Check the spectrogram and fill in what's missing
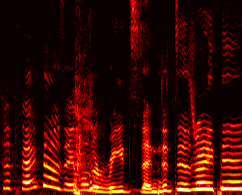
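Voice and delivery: talking through burning lips; amazed, mouth still on fire; mouth burning from spicy food. Real, not acted. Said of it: "I can't feel my lips".

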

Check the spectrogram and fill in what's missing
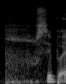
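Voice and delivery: unvoiced scornful pff; scornful sigh. Real, not acted. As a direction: sigh it out, dismissive. Dismissive about the character.

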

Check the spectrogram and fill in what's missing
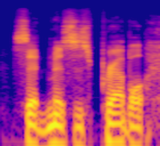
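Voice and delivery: ordinary delivery

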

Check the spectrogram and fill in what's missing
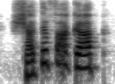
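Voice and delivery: high, hard snap of a command; sharp command. Pretend. Trainer stops a screaming dog in its crate, high sharp command. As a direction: bark it at the dog to stop screaming.

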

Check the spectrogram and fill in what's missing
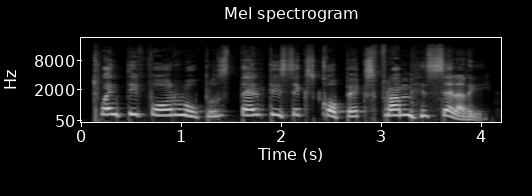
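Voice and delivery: very high, loud complaining woman; piping, aggrieved supplicant; insistent petitioner. A narrator's reading. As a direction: pour out a grievance in a high-pitched voice. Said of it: "speaking rapidly".

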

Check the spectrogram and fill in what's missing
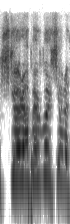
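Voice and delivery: high yelled shut up; shouting. Retold or imitated. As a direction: bark it at the room. Retold yelling at friends.

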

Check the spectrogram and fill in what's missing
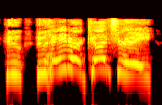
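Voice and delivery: high, loud mock gushing lib; hammed-up excited liberal shout. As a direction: squeal it like a smug liberal fan. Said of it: "all these libs are like".

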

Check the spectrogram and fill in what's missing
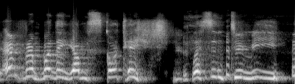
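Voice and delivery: put-on loud proud Scottish accent, joking; exaggerated Scottish accent. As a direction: show off a broad Scottish accent, laughing. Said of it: "my Scottish accent gets way stronger".

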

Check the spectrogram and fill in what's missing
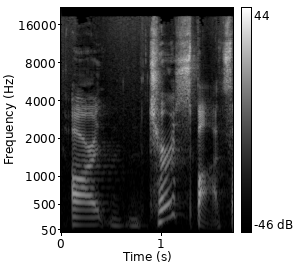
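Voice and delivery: usual speaking voice

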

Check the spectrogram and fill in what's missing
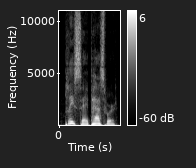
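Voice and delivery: slow automated prompt; measured mock machine announcement; computer voice. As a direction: imitate a lab computer requesting input. Voicing the laboratory's computer.

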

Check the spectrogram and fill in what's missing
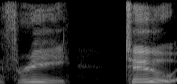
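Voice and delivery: high-pitched mock countdown call. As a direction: call it out like a ride technician. Technician calling out the countdown.

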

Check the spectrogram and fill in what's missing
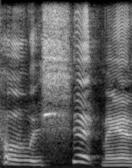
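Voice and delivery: high, loud, drawn-out disbelief; retold horror, slowly stretched and loud; shocked exclamation. Retold shock, nearly threw up.

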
